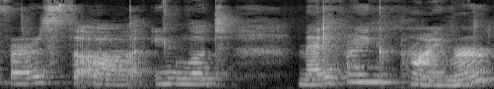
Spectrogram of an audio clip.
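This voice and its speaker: A woman with a non-native accent speaks at a fairly high pitch and a very slow pace. Her intonation is lively, and room echo is audible. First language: not English. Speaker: beauty vlogger. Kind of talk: makeup tutorial. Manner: casual, with frequent fillers.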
